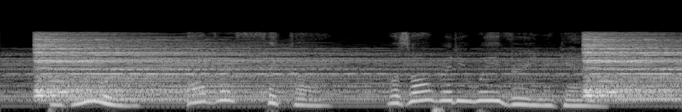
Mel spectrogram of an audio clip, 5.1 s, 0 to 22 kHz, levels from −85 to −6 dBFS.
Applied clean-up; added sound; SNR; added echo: none; Crash cymbal; -3 dB; none.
